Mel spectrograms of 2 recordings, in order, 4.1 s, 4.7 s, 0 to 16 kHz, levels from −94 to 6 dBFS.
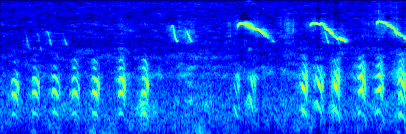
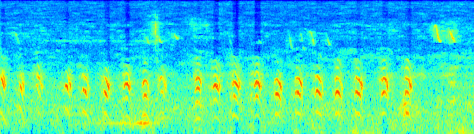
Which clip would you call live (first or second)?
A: first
